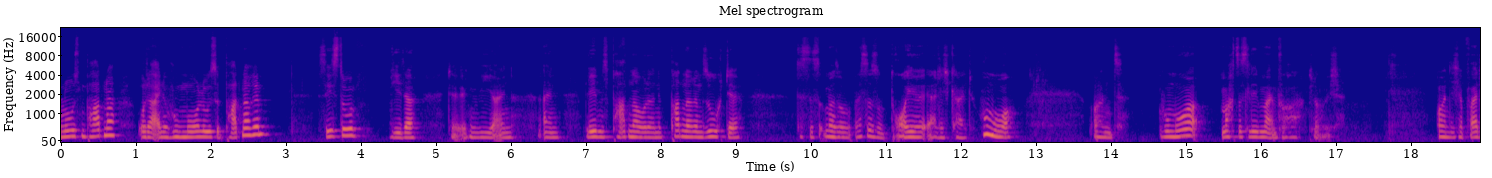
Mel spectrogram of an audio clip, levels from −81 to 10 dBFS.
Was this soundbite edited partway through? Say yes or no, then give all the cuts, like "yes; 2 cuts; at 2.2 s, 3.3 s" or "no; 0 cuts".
yes; 1 cut; at 4.4 s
